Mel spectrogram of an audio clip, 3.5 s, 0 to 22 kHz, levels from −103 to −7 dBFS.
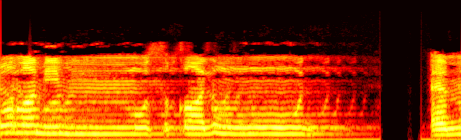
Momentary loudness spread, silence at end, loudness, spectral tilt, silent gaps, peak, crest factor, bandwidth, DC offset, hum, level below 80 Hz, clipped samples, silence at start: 9 LU; 0 s; -23 LUFS; -6.5 dB/octave; 2.87-3.04 s; -2 dBFS; 20 dB; 6.6 kHz; 0.5%; none; -60 dBFS; under 0.1%; 0 s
